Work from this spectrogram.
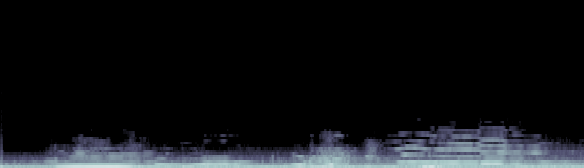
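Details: Humpback whale song: a long steady tonal moan, then a swooping down-and-up cry near the middle and a higher, slowly falling whistle-like tone, all over a low rumbling ocean background.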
